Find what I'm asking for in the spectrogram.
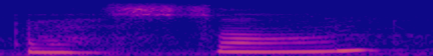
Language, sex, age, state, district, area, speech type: Urdu, female, 18-30, Uttar Pradesh, Gautam Buddha Nagar, urban, spontaneous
